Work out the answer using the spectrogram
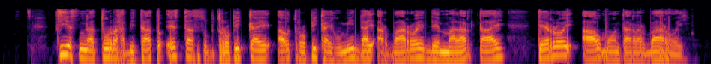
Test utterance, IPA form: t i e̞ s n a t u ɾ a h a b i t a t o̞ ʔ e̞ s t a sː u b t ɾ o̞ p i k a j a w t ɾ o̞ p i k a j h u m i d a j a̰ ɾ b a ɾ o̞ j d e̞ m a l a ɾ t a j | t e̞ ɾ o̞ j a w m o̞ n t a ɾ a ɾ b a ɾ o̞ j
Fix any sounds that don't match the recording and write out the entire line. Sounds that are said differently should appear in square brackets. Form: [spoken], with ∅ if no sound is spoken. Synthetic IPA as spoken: t i e̞ s n a t u ɾ a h a b i t a t o̞ ʔ e̞ s t a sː u b t ɾ o̞ p i k a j a w t ɾ o̞ p i k a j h u m i d a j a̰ ɾ b a ɾ o̞ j d e̞ m a l a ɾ t a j | t e̞ ɾ o̞ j a w m o̞ n t a ɾ a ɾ b a ɾ o̞ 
